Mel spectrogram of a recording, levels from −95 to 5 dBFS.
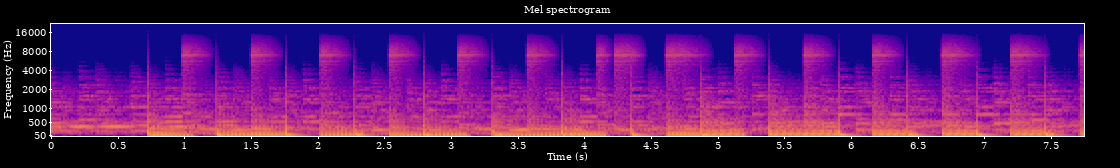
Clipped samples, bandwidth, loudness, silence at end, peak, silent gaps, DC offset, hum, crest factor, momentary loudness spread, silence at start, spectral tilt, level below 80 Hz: under 0.1%; 13 kHz; -28 LUFS; 0 s; -10 dBFS; none; under 0.1%; none; 14 dB; 4 LU; 0 s; -6.5 dB/octave; -28 dBFS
